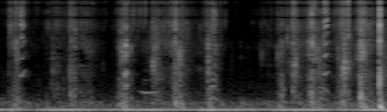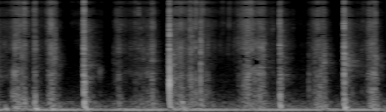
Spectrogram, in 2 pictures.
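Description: Thin, translucent clear plastic disposable gloves on both hands are squeezed and scrunched, with the loose glove material making crunchy, crinkly sounds. Irregular bright crackles and sharper pops come and go over a faint, steady low hum.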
